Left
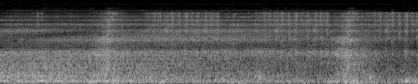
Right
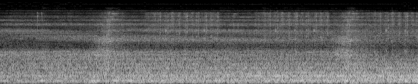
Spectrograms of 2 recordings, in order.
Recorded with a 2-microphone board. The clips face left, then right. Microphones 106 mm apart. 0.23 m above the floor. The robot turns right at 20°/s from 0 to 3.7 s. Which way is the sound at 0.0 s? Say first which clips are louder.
Even; straight behind.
